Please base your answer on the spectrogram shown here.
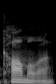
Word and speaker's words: Kamala: I more support Trump and is sorry I don't know how to pronounce it. I'm sorry. How do you say it? Kamala.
